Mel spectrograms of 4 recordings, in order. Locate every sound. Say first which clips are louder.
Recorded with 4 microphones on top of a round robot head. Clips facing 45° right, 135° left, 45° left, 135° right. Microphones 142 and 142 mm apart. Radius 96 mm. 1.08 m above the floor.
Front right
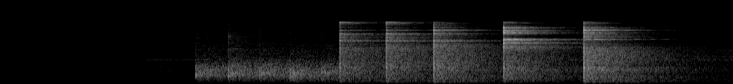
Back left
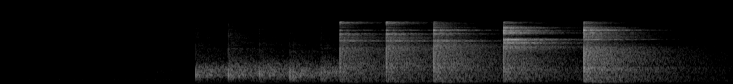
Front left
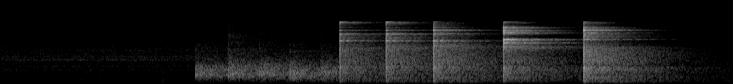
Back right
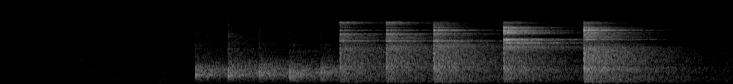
1.9 s running footsteps: even, back right 1 dB; 175° right, 1.0 m; by 3.3 s 165° left, 1.8 m
3.4 s hammering: front right 1 dB, front left 2 dB; 30° left, 1.2 m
